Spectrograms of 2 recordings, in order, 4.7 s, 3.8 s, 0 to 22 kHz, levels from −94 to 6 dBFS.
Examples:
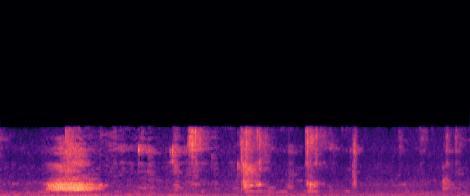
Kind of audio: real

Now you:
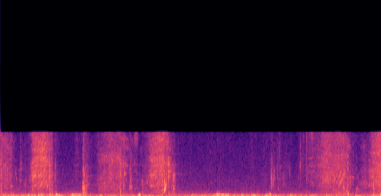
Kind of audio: real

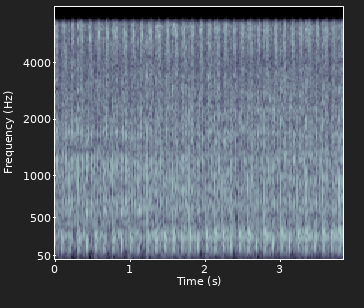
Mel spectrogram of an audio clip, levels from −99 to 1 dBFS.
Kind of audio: real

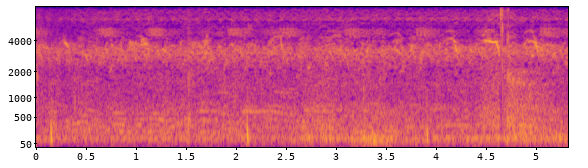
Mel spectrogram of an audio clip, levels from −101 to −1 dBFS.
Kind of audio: real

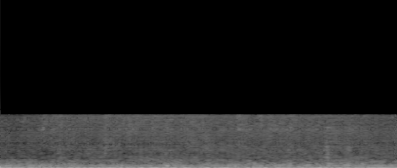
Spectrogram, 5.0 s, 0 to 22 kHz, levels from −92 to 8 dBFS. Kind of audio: fake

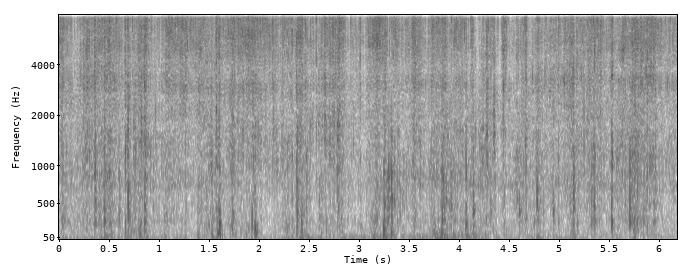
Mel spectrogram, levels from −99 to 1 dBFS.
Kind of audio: real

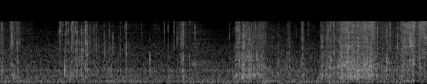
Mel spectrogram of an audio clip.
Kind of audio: real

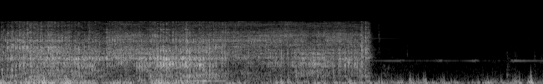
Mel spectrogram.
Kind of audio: real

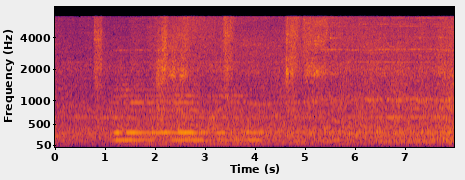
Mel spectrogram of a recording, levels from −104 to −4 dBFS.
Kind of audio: real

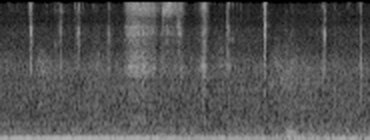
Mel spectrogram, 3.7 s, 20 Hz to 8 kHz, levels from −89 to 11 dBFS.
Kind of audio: real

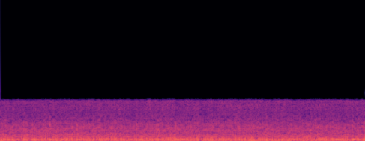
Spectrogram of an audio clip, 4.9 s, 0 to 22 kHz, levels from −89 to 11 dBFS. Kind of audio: fake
